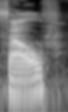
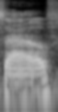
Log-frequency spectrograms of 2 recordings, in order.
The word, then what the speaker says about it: salve: been mispronouncing sav i had been saying it salve it's s-a-l-v-e it's pronounced sav so that's one of the horrible horrible english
